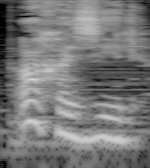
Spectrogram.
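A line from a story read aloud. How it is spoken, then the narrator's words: Touched sigh. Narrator (Russian): Пассионарио не удержался и растроганно вздохнул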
